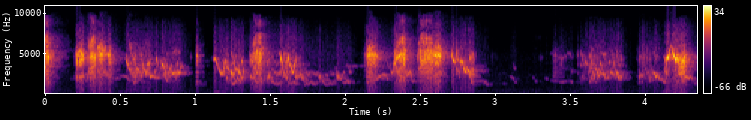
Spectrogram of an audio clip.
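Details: Contented tame budgie producing busy, scratchy warbles and chirps, with a gliding whistled note mid-way and softer twitters before a final loud burst.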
